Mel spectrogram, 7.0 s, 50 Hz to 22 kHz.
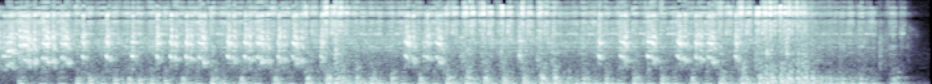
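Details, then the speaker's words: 1987 Honda Super Magna, warming up with choke off and air filter out; lumpy, uneven idle pulses then suddenly dies; stall, owner suspects giving too much gas or choke. "oh boy now I messed it up probably giving her two too much gas too much [Music] choke oh now we killed it"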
